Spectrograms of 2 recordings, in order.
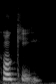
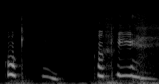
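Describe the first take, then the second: First: Said in the usual way. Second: High, soft chirping coqui; coqui frog call. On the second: Retold or imitated. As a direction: imitate the little frog's chirp. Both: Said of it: "What is the sound the Puerto Rican frog makes?".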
